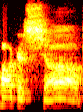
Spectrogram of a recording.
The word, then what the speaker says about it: Hakusho: Let's go watch some Yu Yu Hakusho, bruh.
